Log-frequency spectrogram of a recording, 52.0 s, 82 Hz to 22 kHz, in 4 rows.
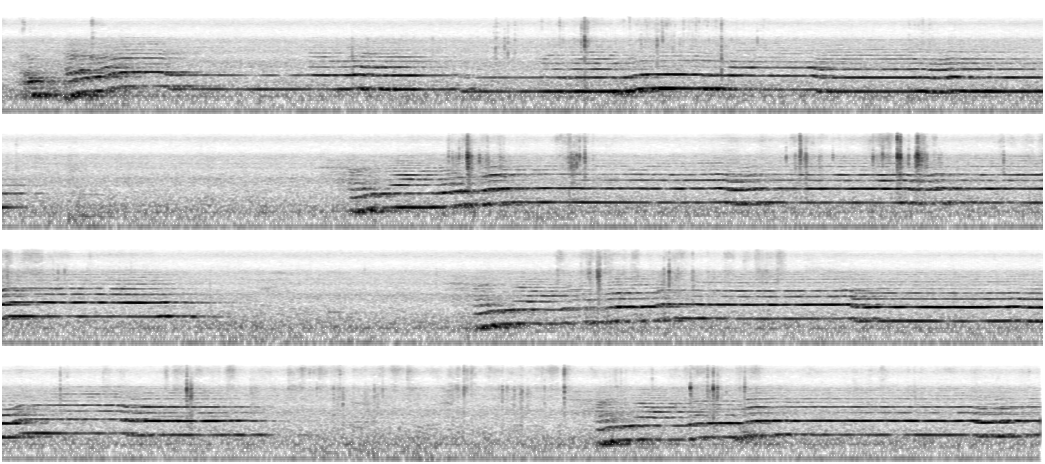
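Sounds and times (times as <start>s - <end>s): man singing call to prayer: 0.3s - 13.6s, 17.4s - 28.9s, 32.0s - 43.9s, 46.4s - 52.0s.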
